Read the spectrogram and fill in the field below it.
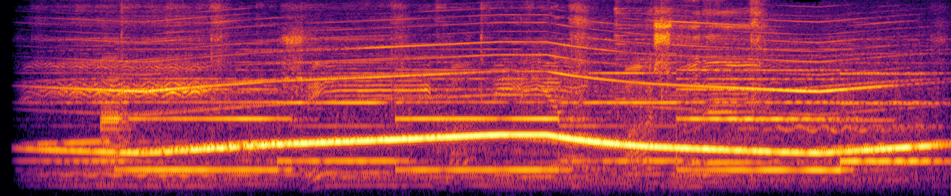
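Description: An ambulance siren wails steadily, rising and falling in a slow sweep, loud and close for the whole stretch with no talk over it.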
